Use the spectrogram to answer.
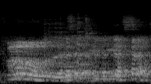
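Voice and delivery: laughing. Real, not acted. Laughing at a chip.

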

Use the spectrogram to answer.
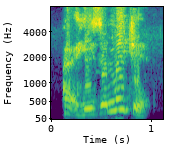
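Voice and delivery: high, mildly shouted astonishment. A narrator's reading. Father sees his shrunken son, astonished mild shout. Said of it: "shouted Mister Teavee".

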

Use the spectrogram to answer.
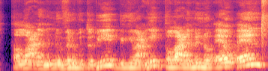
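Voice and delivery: normal talking voice

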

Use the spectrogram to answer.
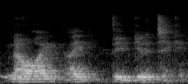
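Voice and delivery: ordinary delivery

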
